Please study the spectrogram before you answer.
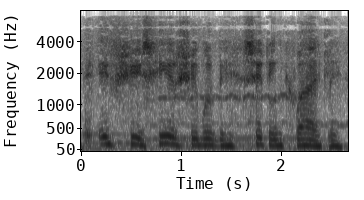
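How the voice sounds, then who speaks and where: A man playing an anxious, devout immigrant father in an old radio drama, with a halting, stammering delivery. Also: medium pitch, background noise, close to an everyday voice. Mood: anxious, earnest. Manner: halting, stammering, repeats himself. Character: anxious, devout immigrant father searching for his lost girl. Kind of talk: 1940s radio drama acting. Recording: dull old radio recording with music.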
